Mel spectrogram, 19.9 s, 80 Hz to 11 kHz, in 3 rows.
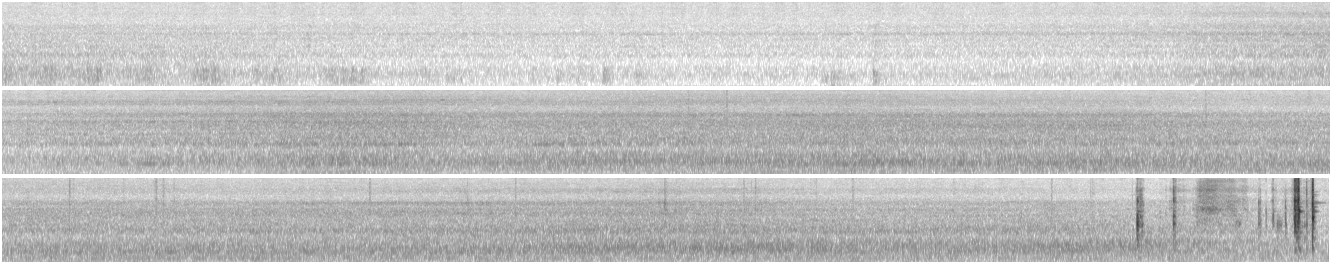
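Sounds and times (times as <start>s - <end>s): car engine and road noise: 0.0s - 19.9s.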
